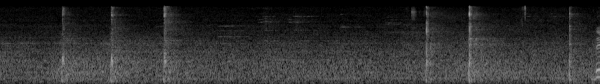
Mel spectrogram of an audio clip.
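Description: Sharp metal knocks and pings in a factory workshop, about six spaced irregularly, each with a short ring, over a steady background hiss.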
